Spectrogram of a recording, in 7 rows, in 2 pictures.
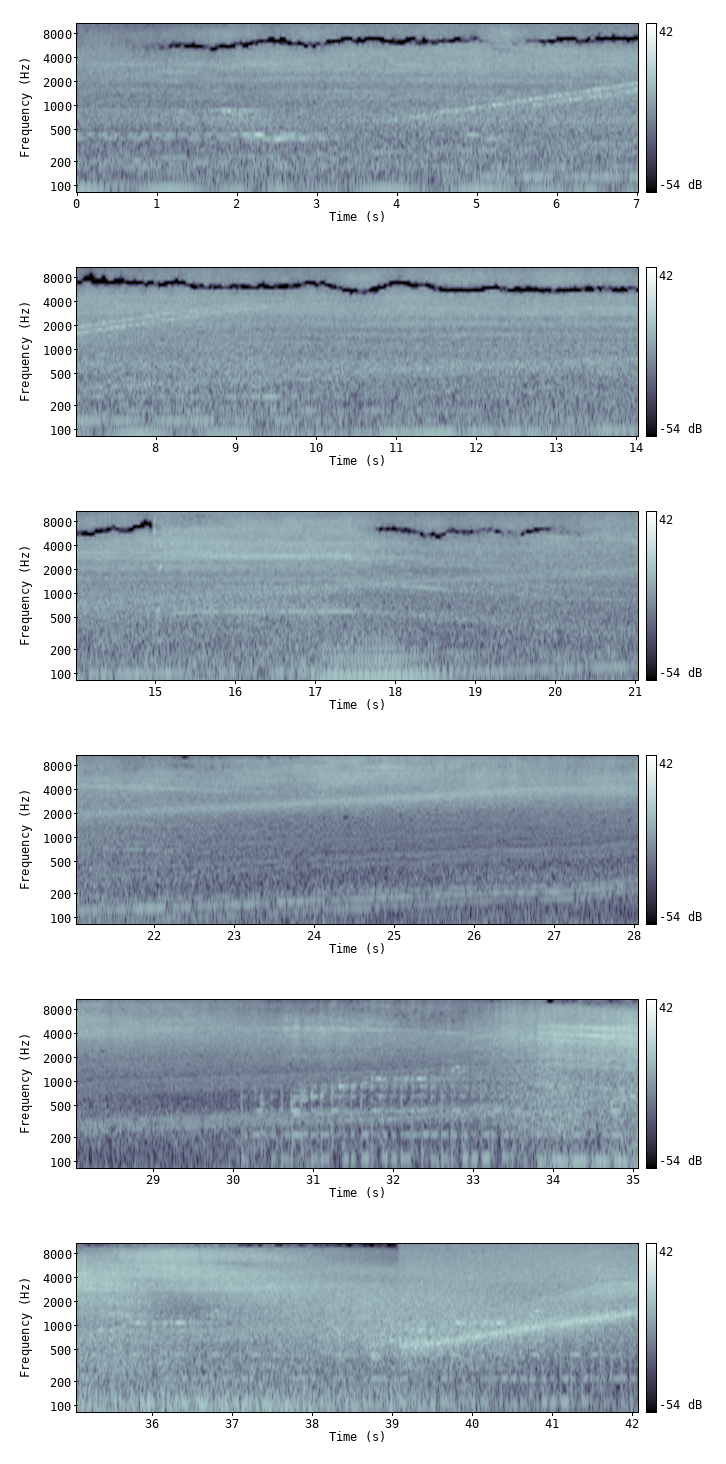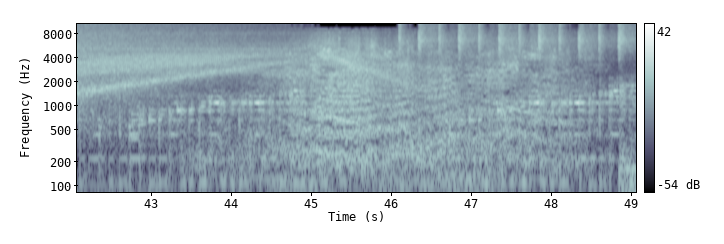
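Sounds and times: jet engines spooling up: 0.0s - 22.7s, 28.2s - 49.0s
low rumble: 16.8s - 19.7s.

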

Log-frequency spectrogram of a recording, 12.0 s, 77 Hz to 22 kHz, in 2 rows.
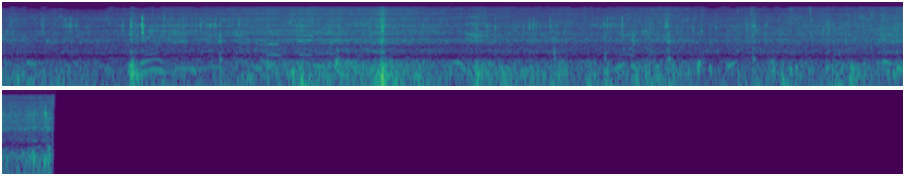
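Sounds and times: water splashing and sloshing: 0.0s - 6.4s
sharp splashes: 0.8s - 6.3s.

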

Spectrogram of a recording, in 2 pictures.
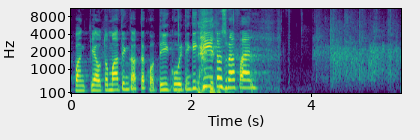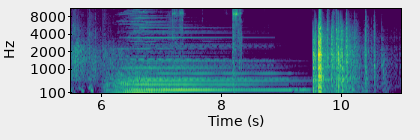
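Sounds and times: held musical chord: 6.1s - 9.5s.

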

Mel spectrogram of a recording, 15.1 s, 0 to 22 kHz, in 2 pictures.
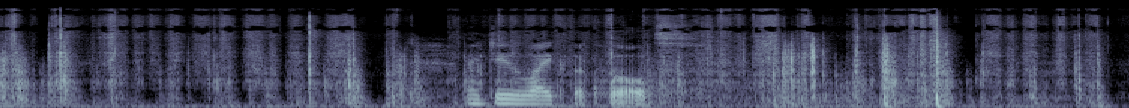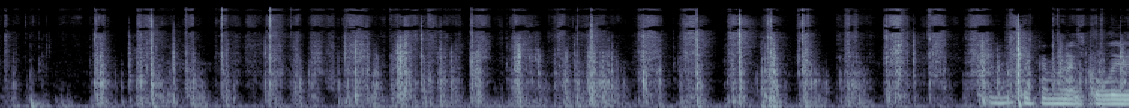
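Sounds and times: paper rustling: 0.0s - 15.0s.

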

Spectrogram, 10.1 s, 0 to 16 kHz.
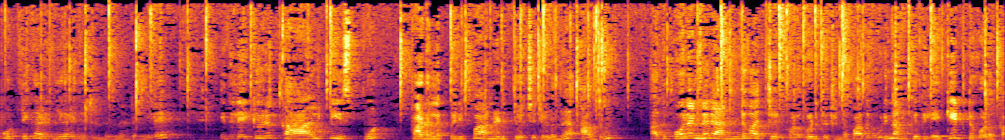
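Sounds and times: woman speaking: 0.0s - 10.0s.

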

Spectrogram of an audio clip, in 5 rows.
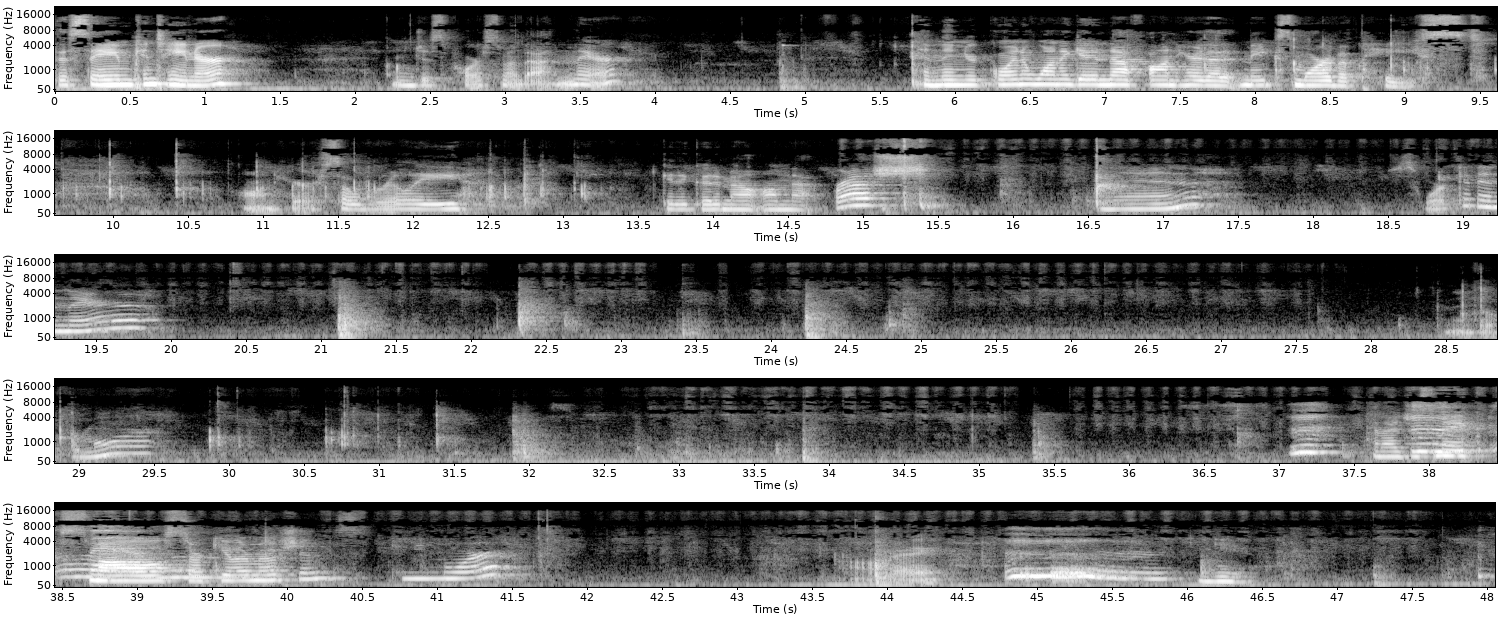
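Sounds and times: toothbrush scrubbing fabric: 14.8s - 27.8s, 32.4s - 48.0s.

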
